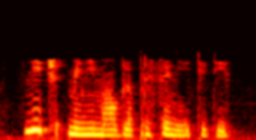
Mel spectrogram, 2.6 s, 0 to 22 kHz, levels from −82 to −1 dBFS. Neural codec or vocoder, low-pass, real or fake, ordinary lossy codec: none; 19.8 kHz; real; AAC, 16 kbps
